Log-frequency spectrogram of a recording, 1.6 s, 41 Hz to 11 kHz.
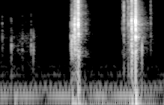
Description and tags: gun click1
recording of a bb pistol reloading- it may be useful to someone but it does have a certain 'plastic' quality to it.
